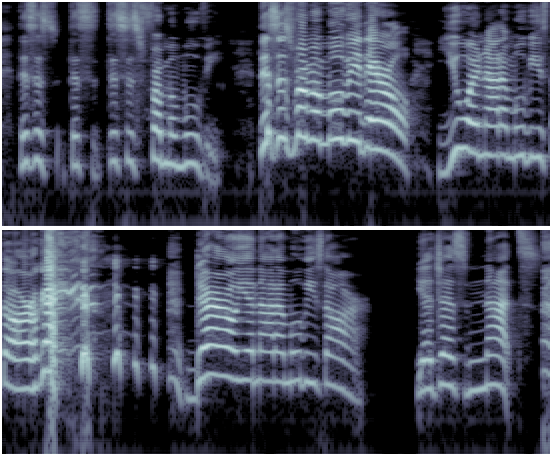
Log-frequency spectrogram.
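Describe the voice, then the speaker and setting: A woman's raised, projected voice, bright and sharp in tone, with lively intonation, big swings in loudness, a fairly slow pace and a quiet background. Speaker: streamer commentator. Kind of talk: reaction commentary. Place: home room. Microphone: studio mic.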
